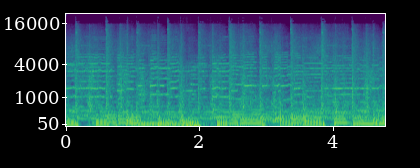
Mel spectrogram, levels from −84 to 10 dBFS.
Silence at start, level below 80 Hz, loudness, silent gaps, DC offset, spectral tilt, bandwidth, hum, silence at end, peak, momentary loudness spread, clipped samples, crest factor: 0 s; -18 dBFS; -13 LUFS; none; 0.6%; -5 dB/octave; 16.5 kHz; none; 0 s; 0 dBFS; 1 LU; under 0.1%; 12 dB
